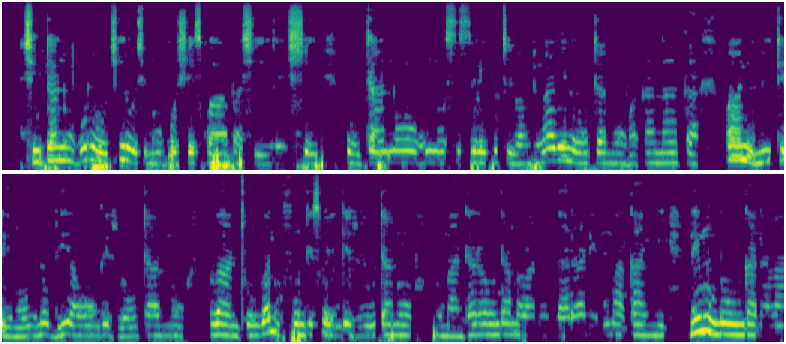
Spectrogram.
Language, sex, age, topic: Ndau, female, 25-35, health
